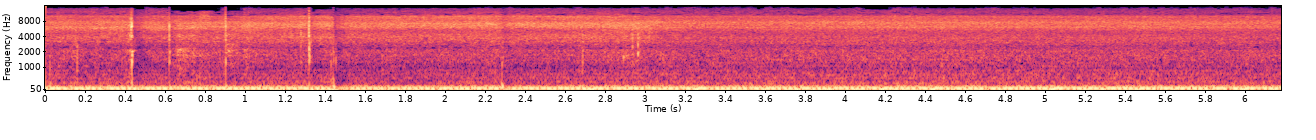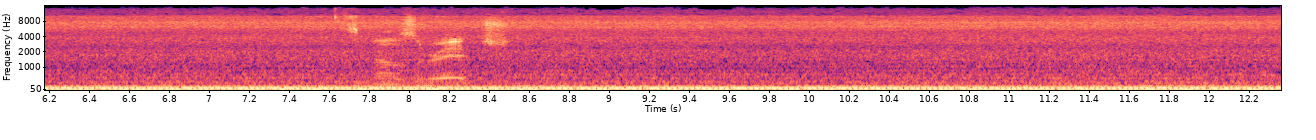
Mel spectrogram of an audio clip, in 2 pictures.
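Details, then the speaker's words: 1979 Corvette L82 V8 with carburetor, cold start in neutral after a couple of pedal pumps: steady burble at raised fast idle, fairly even; idle then drops and stalls, owner believes as choke opened; owner suspected vacuum leak, ruled out. "Drops down. I got a phone call right as it was running and idling down, but it stalled as soon as I believe the choke probably opened up."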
